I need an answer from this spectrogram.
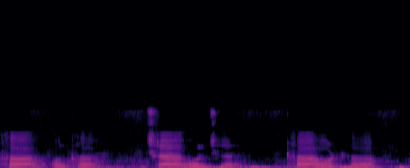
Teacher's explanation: महाप्राण ध्वनियों में हमें बोलने में ज़्यादा समय लगता है, मुख से अधिक वायु निकलती है और बोलने में ज़्यादा प्रयत्न लगता है।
